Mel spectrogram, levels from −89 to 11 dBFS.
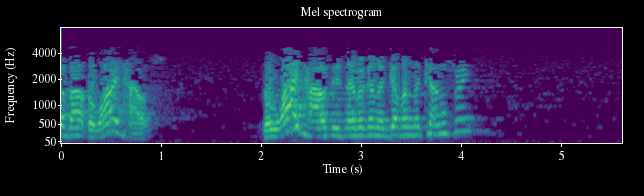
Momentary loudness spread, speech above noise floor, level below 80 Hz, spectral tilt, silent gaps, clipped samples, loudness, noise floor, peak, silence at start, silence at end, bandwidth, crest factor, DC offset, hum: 14 LU; 53 dB; -76 dBFS; -9 dB/octave; none; under 0.1%; -18 LUFS; -72 dBFS; -4 dBFS; 0 s; 1.5 s; 4.9 kHz; 16 dB; under 0.1%; none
